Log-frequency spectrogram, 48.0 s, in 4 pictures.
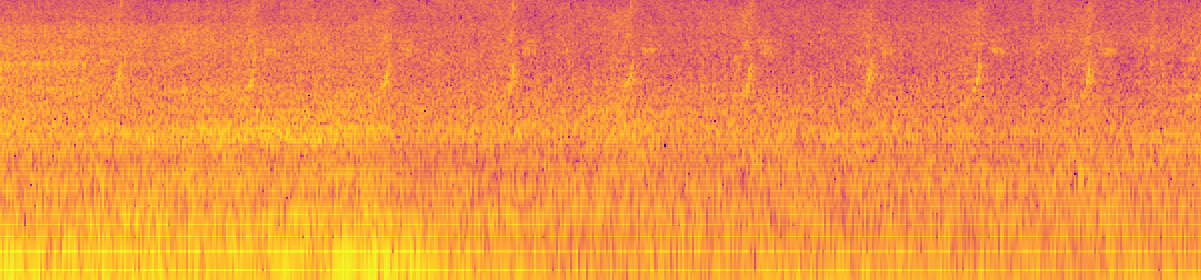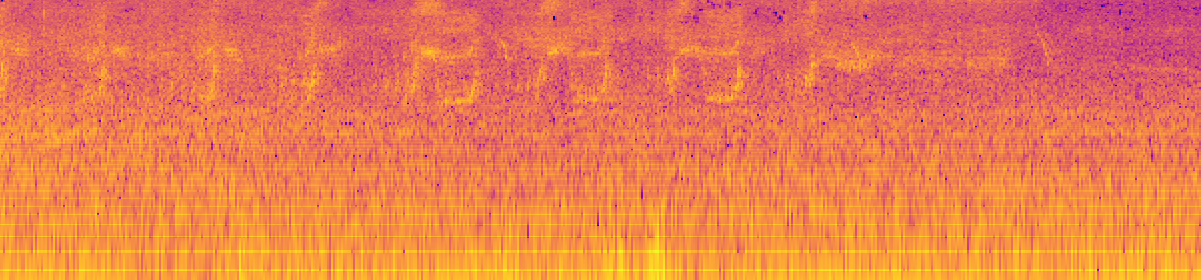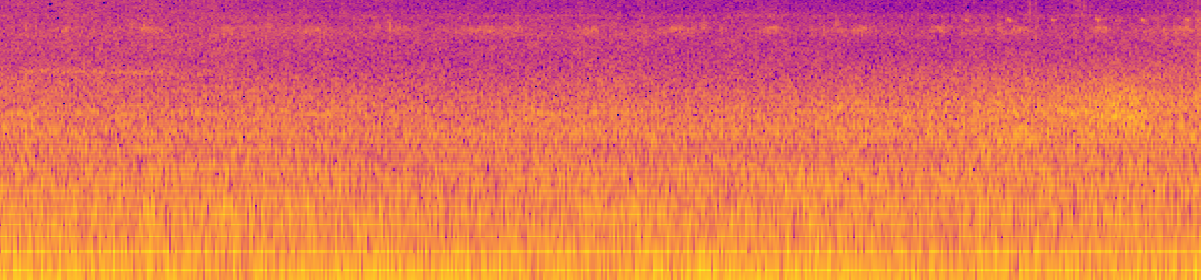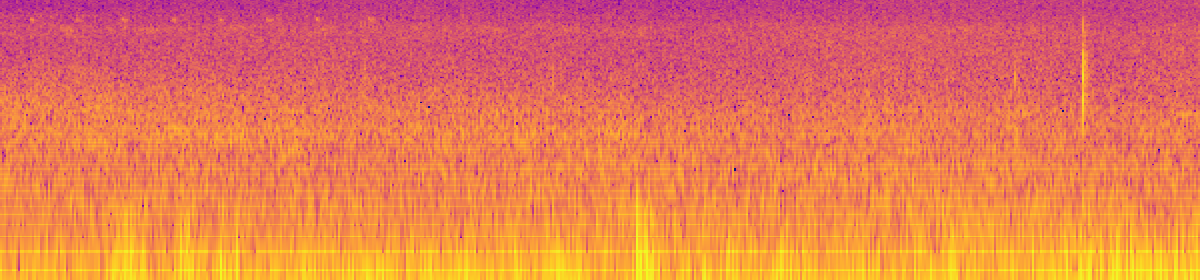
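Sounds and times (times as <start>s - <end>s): road traffic rumble: 0.0s - 48.0s
vehicle rumble: 0.0s - 48.0s
small birds chirping: 1.1s - 1.5s, 2.4s - 3.0s, 4.8s - 23.7s.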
